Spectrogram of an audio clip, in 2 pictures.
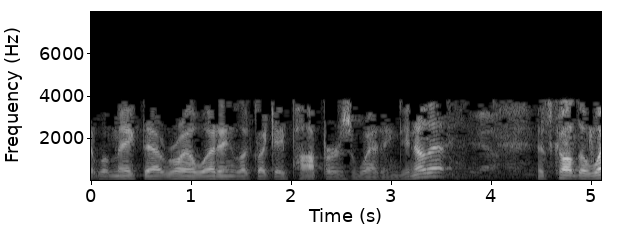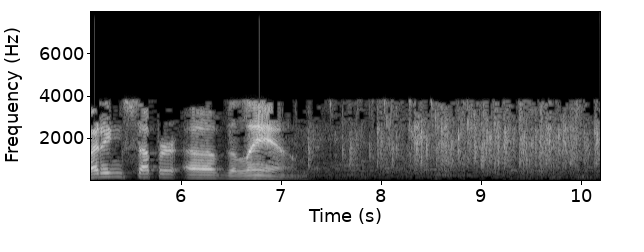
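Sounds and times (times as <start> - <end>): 
speech: 0.0 - 3.8, 4.5 - 7.4
scattered audience clapping: 7.0 - 10.1.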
